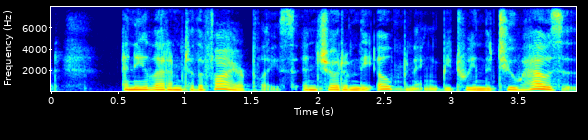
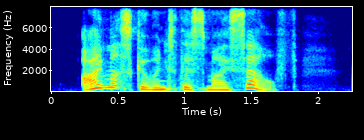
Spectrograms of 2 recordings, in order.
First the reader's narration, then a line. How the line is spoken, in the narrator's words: cried Monsieur Fomore in wild excitement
